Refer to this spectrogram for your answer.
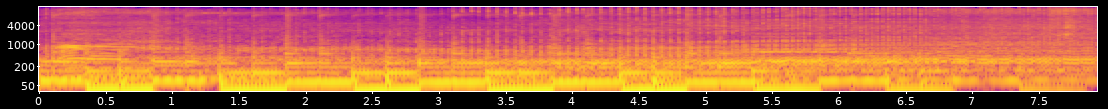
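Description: Small two-stroke buzzing at working speed, rising and dipping slightly with the load, pulling cleanly without stumbles; sounds healthy.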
